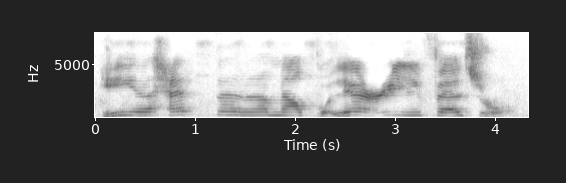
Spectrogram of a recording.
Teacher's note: हिया हा निचले हलक से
